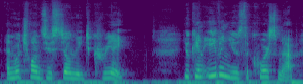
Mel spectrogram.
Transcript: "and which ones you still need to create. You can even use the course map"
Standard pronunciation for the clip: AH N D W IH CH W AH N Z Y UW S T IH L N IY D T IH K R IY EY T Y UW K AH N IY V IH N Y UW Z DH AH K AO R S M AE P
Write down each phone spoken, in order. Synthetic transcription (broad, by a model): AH N W IH CH W AH N Z Y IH S T IH L N IY D T IH K R IY EY T Y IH K AH N IY V IH N Y UW Z DH AH K AO R S M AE P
